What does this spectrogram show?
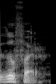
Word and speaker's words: ظفر: اس کو بولیں گے ظفر. آپ نے زوئیں نکالنی ہے، زا نہیں کہنا.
